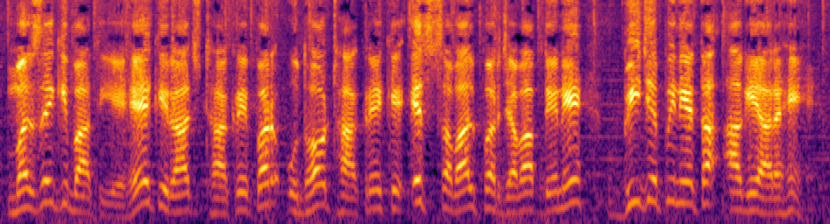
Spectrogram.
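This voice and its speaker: A man with a high, animated voice and a bright, forceful tone reads scripted TV news narration at a moderate pace, sounding emphatic and dramatic. He is a news reporter narrating a video package over a music bed.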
